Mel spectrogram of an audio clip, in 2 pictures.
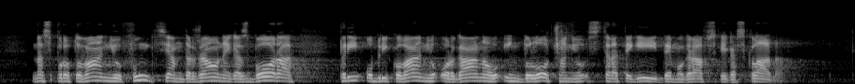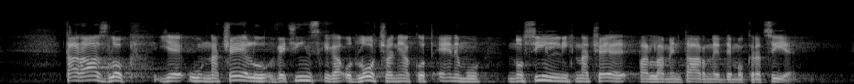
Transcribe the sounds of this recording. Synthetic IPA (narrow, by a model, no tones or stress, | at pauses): naspɾɔt̪ɔʋaːnjufuŋk̚t̪sijamd̪əɾʒaːwnɛɡazbɔːɾapɾiʔɔblikɔʋaːnjuʔɔɾɡaːnɔwʔind̪ɔloːt͡ʃanjust̪ɾat̪ɛɡijd̪ɛmɔɡɾaːfskɛɡasklaːd̪a̰ | t̪aːɾaːzlɔkjɛʔunat͡ʃɛːluʋɛt͡ʃinskɛɡaʔɔd̪loːt͡ʃanjakɔt̪ɛːnɛmunɔsilnixnat͡ʃɛːlpaɾlamɛ̃nt̪aːɾnɛd̪ɛmɔkɾat̪sijɛ̰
